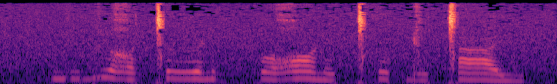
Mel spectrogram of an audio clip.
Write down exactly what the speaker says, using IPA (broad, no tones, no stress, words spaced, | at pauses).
jibiʁɘ ǀɘːɳ | poʁɔɳe ǀʰɘpɖe ǀaːj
